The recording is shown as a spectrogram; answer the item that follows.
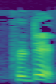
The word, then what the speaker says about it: predict: 生，对，我们大声再读一下 foretell， predict，动词重音一般在后面。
